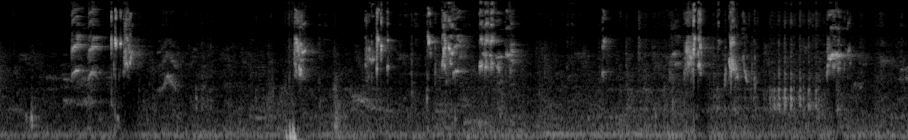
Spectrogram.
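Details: Lovebird during breakfast, eating, giving repeated shrill squeaky chirps at irregular intervals, each short and piercing, among faint clicks.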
